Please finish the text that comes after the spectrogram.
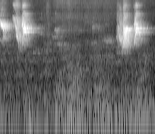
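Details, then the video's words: Parrots eating an orange, with two short bursts of high, scratchy chirps separated by a quiet gap and faint low background rumble. "Parrots Eating Orange (Mian Mithu Eating)"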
